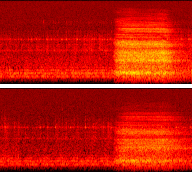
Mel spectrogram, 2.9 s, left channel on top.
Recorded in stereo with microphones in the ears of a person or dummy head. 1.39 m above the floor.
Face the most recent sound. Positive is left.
turn(degrees=45)  # may be behind; listen again after turning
